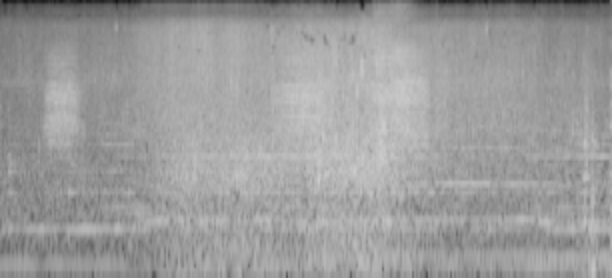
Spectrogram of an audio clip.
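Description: A longboat is rowed across open water in Assassin's Creed Valhalla, with a soft wash of waves and wind rising and falling around a low steady hum.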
